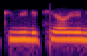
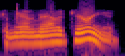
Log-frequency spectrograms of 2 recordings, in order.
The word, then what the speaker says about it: communitarian: I couldn't pronounce it properly for the first 6 months. I called it command humanitarian.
